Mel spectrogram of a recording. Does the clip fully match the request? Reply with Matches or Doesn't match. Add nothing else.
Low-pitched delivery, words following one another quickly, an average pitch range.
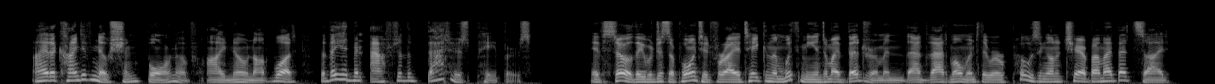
Doesn't match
